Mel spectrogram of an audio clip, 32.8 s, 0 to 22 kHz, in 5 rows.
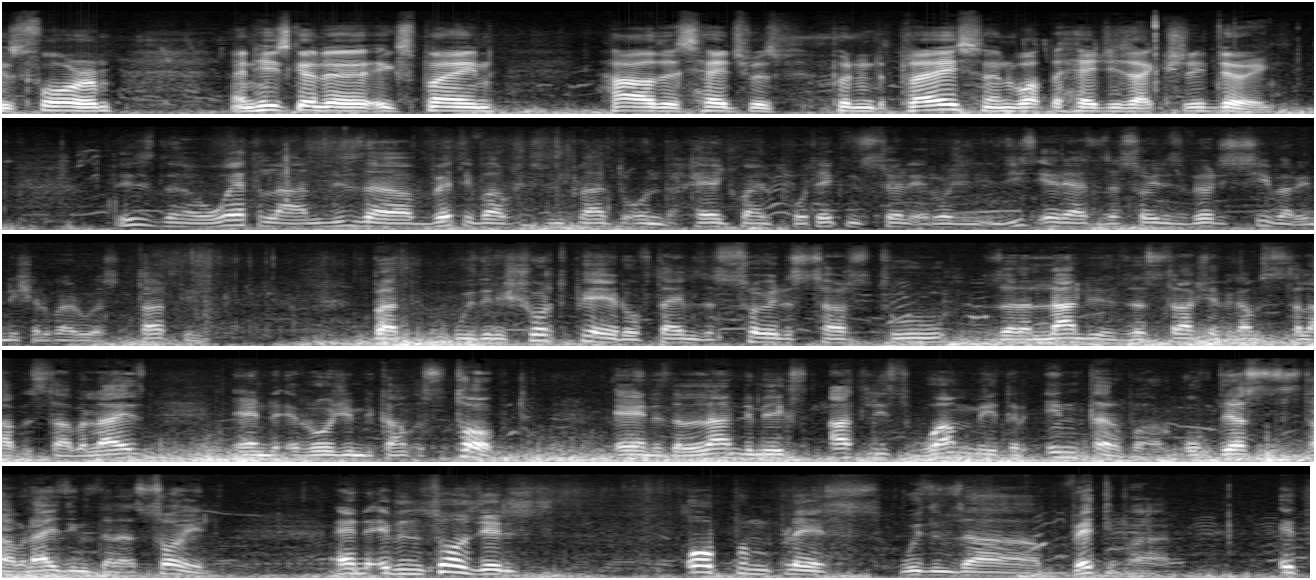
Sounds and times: Speech: 0:07.1 - 0:14.2, 0:15.0 - 0:27.3, 0:27.9 - 0:32.7.

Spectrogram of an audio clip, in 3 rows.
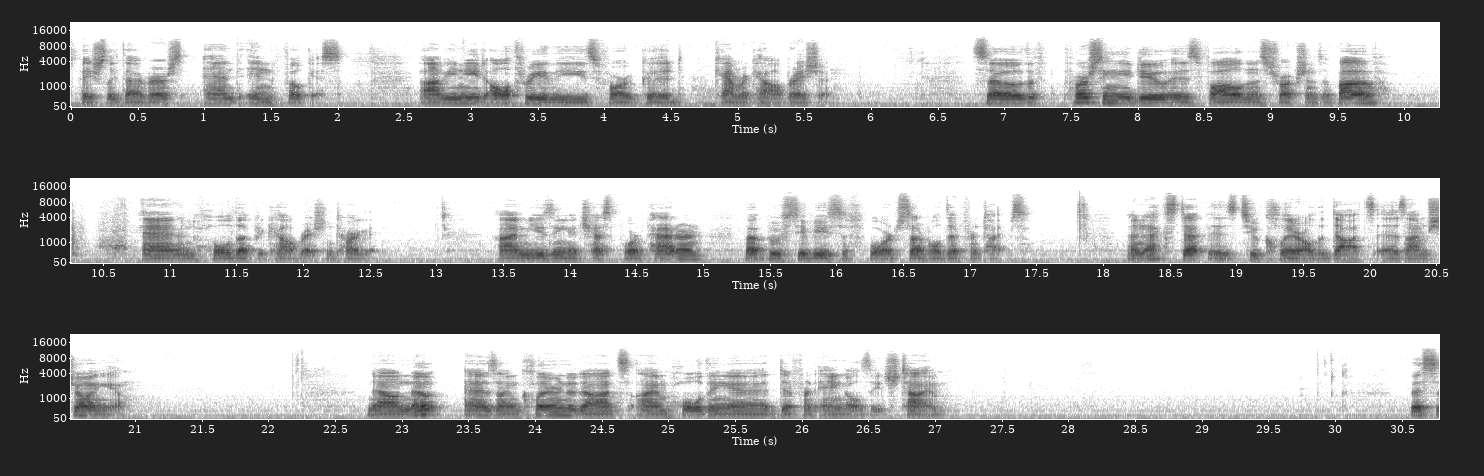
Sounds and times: Speech: 0:00.0 - 0:05.8, 0:06.8 - 0:09.9, 0:10.8 - 0:12.6, 0:13.4 - 0:17.5, 0:18.2 - 0:21.1, 0:22.8 - 0:27.2.

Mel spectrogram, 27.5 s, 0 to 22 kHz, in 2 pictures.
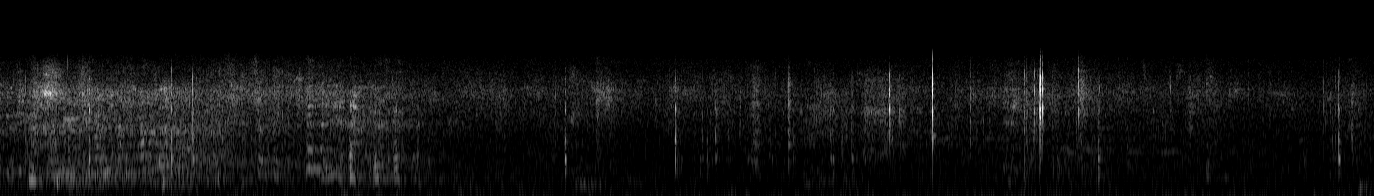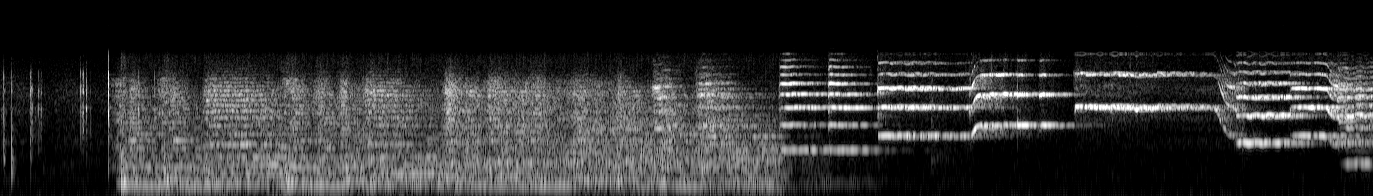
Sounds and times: Violin, fiddle: 0:17.5 - 0:27.4.

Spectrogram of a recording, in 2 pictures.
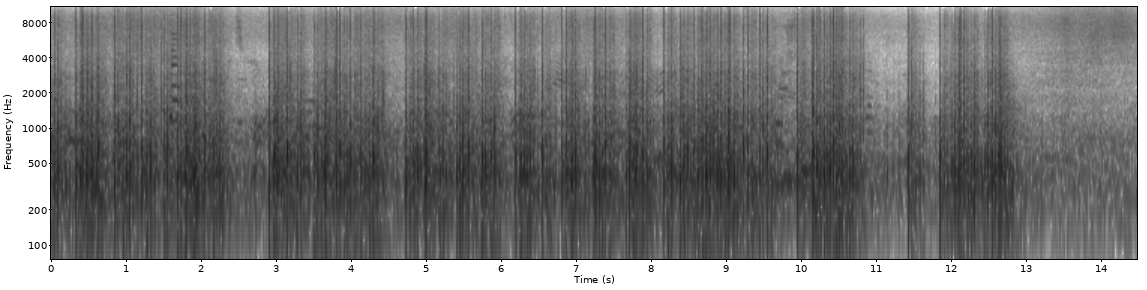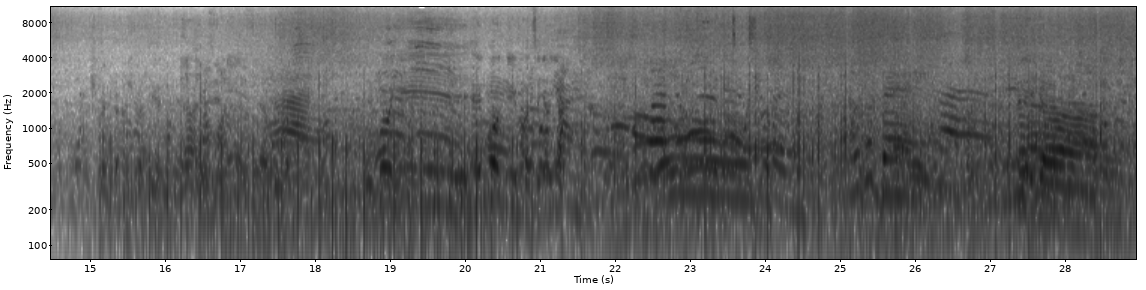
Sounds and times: Firecracker: 0:00.0 - 0:28.9.

